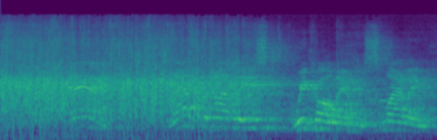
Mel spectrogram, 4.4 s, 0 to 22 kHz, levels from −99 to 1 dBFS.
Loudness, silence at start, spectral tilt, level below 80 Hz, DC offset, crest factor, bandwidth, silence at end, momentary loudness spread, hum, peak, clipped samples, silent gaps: -30 LUFS; 0 s; -1 dB/octave; -70 dBFS; under 0.1%; 14 dB; 15.5 kHz; 0 s; 5 LU; none; -18 dBFS; under 0.1%; none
